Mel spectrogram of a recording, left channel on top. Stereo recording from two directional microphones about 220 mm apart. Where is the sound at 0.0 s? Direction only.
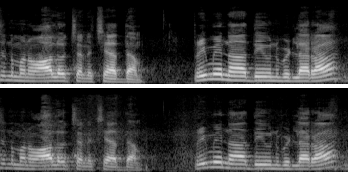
45° left (ahead or behind).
